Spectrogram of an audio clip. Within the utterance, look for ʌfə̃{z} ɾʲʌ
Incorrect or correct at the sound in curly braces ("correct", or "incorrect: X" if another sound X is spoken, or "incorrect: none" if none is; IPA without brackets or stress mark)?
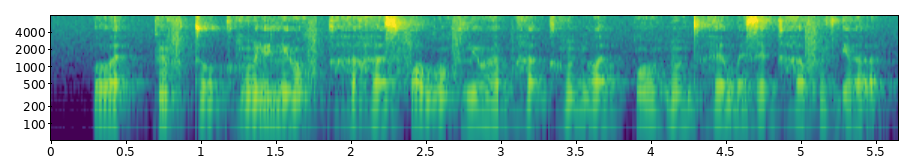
correct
